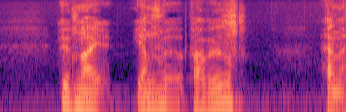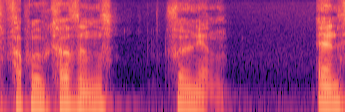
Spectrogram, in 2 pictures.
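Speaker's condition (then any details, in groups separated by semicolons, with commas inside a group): Down syndrome; congenital, diagnosed at birth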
